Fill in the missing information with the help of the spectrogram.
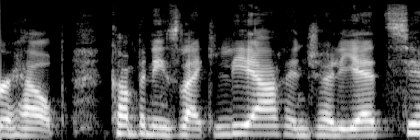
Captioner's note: speaking French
